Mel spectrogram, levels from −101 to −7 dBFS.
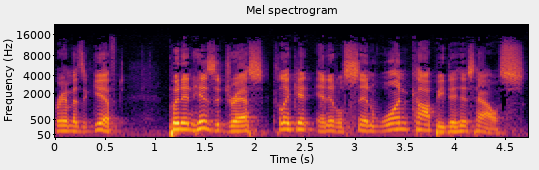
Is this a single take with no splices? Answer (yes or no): no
